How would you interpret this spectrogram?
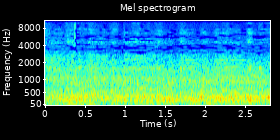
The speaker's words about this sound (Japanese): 今ね、車に乗ってるんですけどね、僕の椅子はないっていうね。 そうなんですよ、フラットシートで。 そう 自転車入れてるんで。スペースがないっていう。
